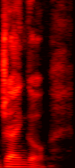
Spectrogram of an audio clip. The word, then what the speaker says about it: Django: But that was the actual Django. And he says, the D is silent.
